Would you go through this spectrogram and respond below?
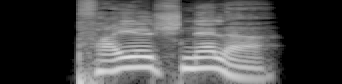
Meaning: inflection of pfeilschnell: 1. strong/mixed nominative masculine singular 2. strong genitive/dative feminine singular 3. strong genitive plural
- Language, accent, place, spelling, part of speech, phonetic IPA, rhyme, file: German, Germany, Berlin, pfeilschneller, adjective, [ˈp͡faɪ̯lˈʃnɛlɐ], -ɛlɐ, De-pfeilschneller.ogg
